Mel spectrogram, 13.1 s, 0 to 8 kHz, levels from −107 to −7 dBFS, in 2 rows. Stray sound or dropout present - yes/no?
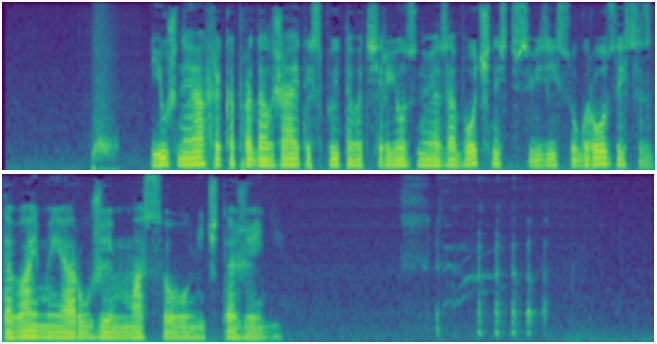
yes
